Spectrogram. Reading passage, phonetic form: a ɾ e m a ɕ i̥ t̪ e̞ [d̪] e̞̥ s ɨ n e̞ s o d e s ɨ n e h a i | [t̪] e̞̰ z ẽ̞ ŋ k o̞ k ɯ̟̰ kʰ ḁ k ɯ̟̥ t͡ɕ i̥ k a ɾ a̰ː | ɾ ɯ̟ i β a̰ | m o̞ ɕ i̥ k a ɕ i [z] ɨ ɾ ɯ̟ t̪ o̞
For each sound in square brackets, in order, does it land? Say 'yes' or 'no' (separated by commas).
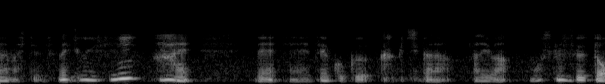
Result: yes, no, no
